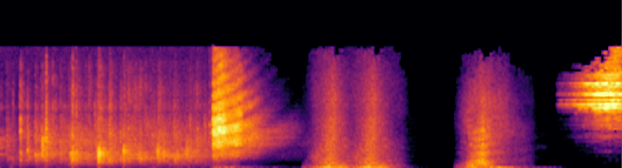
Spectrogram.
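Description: Logo-animation sound effects: a bright high swish about two seconds in, then two deep whooshes with a short dead gap between them, ending in a high shimmer. Before them there is only faint room noise.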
